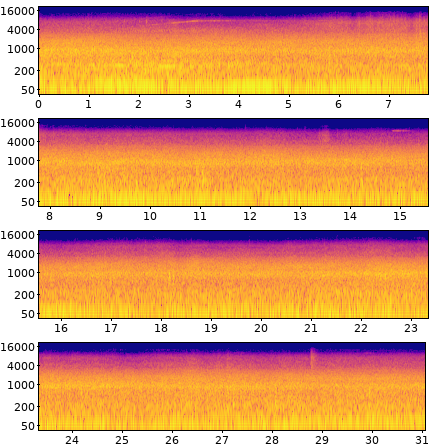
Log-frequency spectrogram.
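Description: Steady, dense traffic noise from a busy multi-lane freeway of cars and trucks, heard from an overpass above it.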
